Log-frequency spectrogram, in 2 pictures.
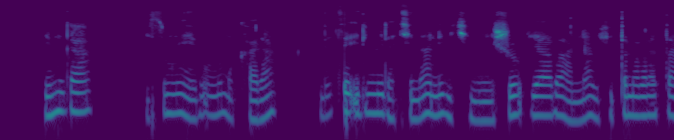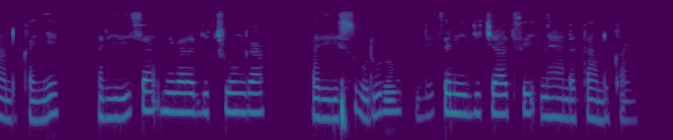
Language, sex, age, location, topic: Kinyarwanda, female, 18-24, Nyagatare, education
